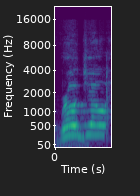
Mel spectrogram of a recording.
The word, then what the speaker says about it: Rojo: Like Rojo. Mojo. Okay. Yeah. Mojo to Rojo. He started Rojo, an early Web 2.0 company that pioneered new concepts in social media consumption and sharing.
